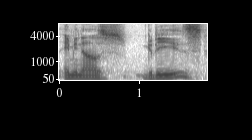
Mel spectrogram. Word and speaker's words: éminence grise: Let's see if we can't work Dick Cheney in this discussion and talk about an éminence grise.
